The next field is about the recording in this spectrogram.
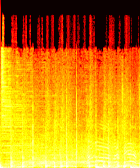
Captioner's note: audience applauding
